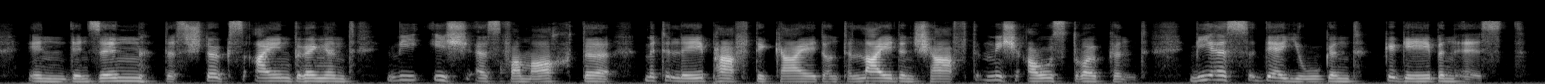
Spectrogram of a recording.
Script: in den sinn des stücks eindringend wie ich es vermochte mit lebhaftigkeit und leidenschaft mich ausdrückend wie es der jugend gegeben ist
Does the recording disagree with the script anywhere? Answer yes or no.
no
